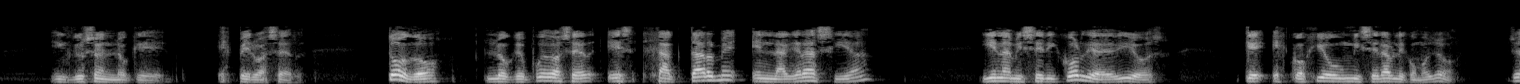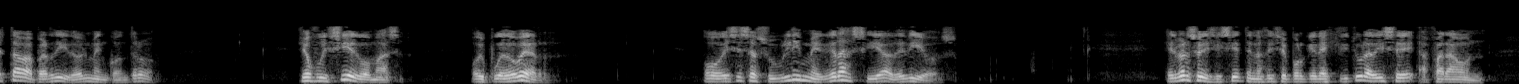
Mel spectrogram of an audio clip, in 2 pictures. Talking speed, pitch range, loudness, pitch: 115 wpm, 125-165 Hz, -20 LUFS, 140 Hz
